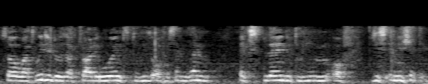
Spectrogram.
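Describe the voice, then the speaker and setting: A fairly quick pace over light background noise, with audible room echo. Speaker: university academic. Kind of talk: seminar presentation. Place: meeting room. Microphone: camera far.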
